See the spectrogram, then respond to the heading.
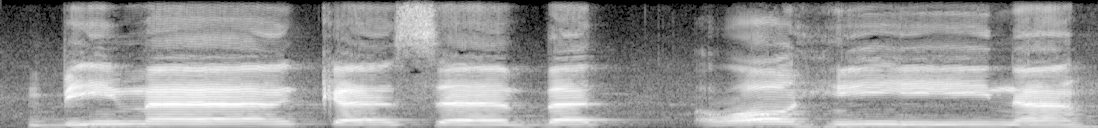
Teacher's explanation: را کو موٹا کر کے پڑھیں گے کیونکہ را پر زبر ہے، ہا کو صاف کر کے گلے سے نکالنا ہے، گلے کا وہ حصہ جو سینے کی جانب ہے۔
